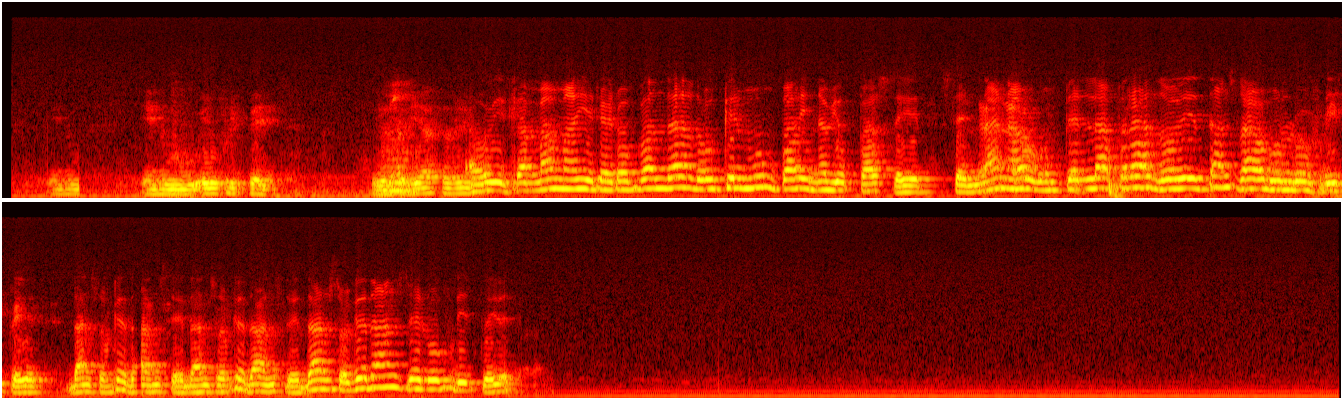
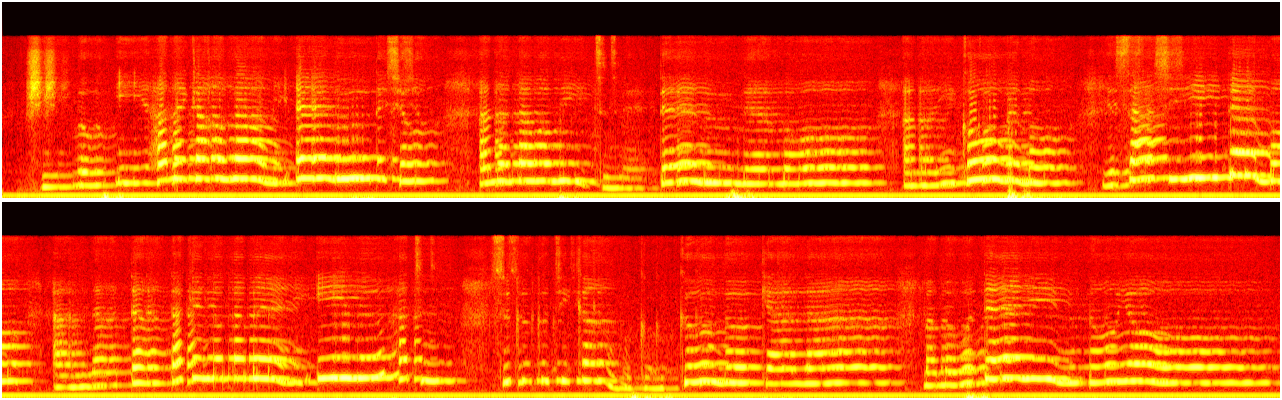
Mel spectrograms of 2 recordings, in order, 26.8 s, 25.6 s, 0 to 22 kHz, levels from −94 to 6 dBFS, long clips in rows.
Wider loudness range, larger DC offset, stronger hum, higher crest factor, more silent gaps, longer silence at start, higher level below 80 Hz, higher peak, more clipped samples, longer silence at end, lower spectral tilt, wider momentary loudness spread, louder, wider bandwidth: about the same, 4 LU vs 4 LU; second, under 0.1% vs 2%; neither; about the same, 14 dB vs 10 dB; neither; first, 0.2 s vs 0 s; second, -48 dBFS vs -20 dBFS; second, -10 dBFS vs 0 dBFS; second, under 0.1% vs 0.5%; about the same, 0.05 s vs 0 s; first, -9.5 dB/octave vs -5.5 dB/octave; second, 7 LU vs 12 LU; second, -24 LUFS vs -11 LUFS; first, 15.5 kHz vs 11 kHz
